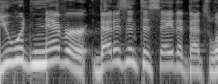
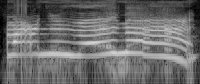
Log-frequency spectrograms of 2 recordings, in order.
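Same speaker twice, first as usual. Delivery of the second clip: much higher, slow, whiny mock cry; soy notes; slower than usual. Streamer mocks the edgy jokers' offended reaction, whiny falsetto wail. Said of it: "immediately they hit the fucking soy notes".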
